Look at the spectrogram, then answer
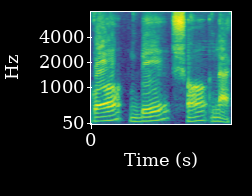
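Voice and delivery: গ-বে-স-না in four slow, separate beats; syllable by syllable. Shown as a demonstration. Teacher showing a polysyllable, গ-বে-স-না slowly broken into four. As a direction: draw out each syllable of গ-বে-স-না. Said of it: "তিনের বেশি আছে".

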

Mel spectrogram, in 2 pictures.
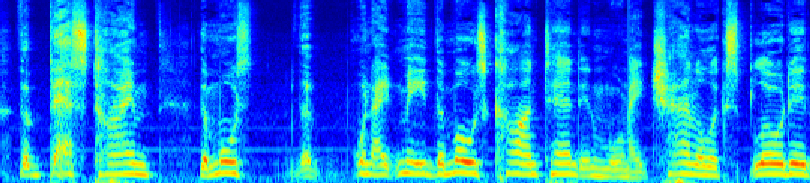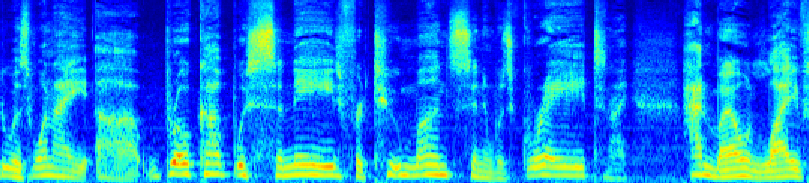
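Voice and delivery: high, bragging mock voice; mocking Andy. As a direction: gush it like a smug streamer. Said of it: "when you're like".

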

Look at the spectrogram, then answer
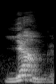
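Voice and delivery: "ヤング" with a quick, bursting ヤ; short popped vowel. Shown as a demonstration. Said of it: "弾ける". (「ヤング」のヤを短く弾く)

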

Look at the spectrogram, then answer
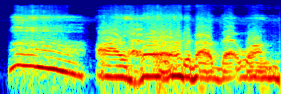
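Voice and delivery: slow, grave goat voice; big goat, grave. A narrator's reading. Big goat answering his brother, slow and grave. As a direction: say it slowly like a grim rumour. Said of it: "said the big billy goat gruff".

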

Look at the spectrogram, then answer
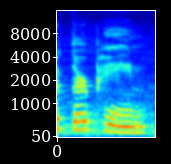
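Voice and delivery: ordinary delivery

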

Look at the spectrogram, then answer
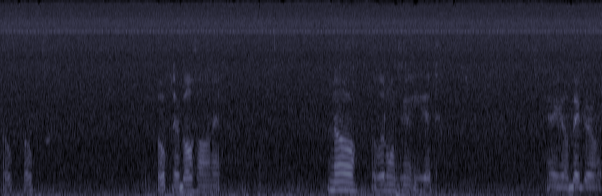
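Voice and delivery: normal talking voice

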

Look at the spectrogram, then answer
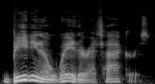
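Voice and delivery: usual speaking voice

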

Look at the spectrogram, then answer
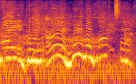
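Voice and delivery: exasperated yell. Real, not acted. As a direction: stretch it out, fed up with the game. Gamer frustrated, not blocking.

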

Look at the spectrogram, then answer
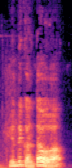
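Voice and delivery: normal talking voice

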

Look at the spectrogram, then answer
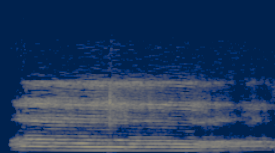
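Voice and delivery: long, soft, sleepy yawn; pretend yawn. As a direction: let out a quiet drawn-out yawn. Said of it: "somebody yawning on here because they're tired".

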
